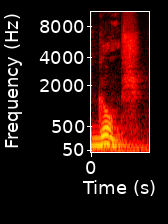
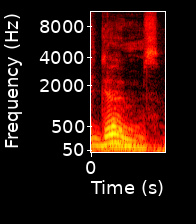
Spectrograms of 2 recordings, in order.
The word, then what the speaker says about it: Gomez: An interesting story with that is that the Portuguese pronunciation of Gomez is Gomes, and it was anglicised by the time my grandfather came along to Gooms. To Gooms?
